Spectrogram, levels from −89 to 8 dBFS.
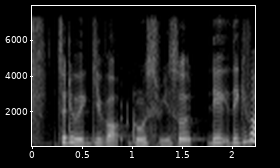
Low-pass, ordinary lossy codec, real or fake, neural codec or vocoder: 7.2 kHz; none; real; none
